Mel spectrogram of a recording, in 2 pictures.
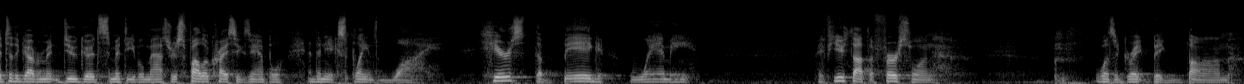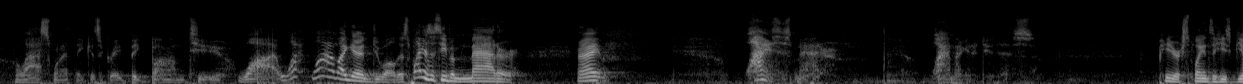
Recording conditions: large echoing room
